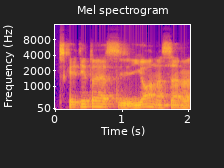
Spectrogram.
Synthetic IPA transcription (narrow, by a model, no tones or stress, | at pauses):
skɐɪt̪ʲiːt̪oːjɛsjoːnɐsɐr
